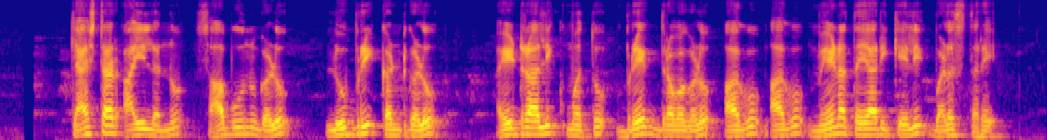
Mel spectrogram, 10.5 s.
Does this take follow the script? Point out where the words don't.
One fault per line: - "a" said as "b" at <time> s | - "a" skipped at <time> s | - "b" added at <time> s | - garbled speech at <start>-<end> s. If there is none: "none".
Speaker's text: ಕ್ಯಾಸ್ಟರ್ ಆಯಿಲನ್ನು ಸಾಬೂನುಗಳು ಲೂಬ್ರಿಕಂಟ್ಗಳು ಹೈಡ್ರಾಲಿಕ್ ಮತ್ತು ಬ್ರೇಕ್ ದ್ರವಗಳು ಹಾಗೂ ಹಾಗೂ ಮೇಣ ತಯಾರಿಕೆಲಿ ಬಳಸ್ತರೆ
none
